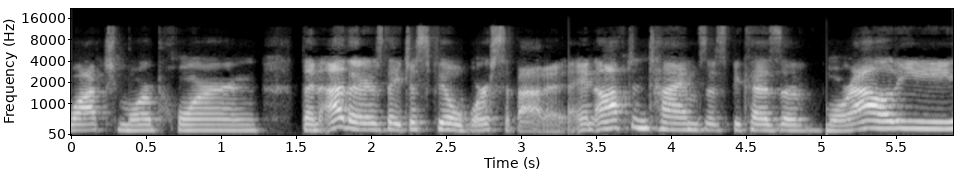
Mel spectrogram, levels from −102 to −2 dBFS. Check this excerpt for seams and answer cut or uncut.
cut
